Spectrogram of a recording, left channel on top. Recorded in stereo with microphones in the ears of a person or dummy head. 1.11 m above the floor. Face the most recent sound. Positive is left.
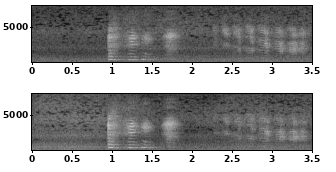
turn(degrees=25)  # may be behind; listen again after turning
